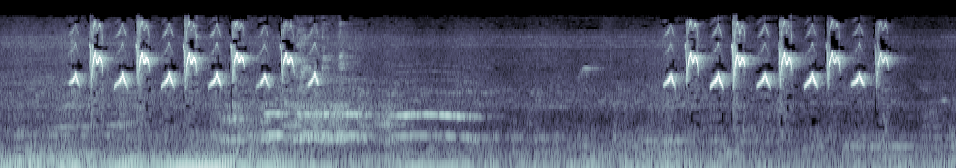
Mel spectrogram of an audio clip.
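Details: Cinereous tit singing its continuous rolling song in two bursts of about seven or eight high, sharp paired notes each, evenly spaced about three per second, separated by a short pause.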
